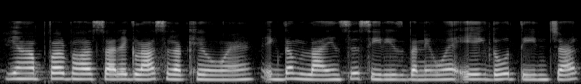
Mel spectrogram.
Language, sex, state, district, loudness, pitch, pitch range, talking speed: Hindi, female, Madhya Pradesh, Bhopal, -16 LUFS, 235 Hz, 225-250 Hz, 195 wpm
